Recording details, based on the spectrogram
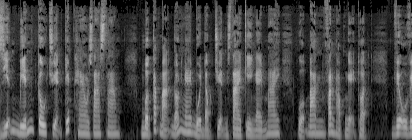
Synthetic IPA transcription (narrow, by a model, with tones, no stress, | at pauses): zḭ˧˥ənɓi˨˦ənkə˧wt͡ɕwḭ˧˨ənt̪i˦˥əp̚t̪ʰɛ˧wzaː˧saː˧w | məː˨˩kaː˦˥k̚ɓa̰ː˧˨nɗɔ˨˦nŋa˧jɓu˧˩əjɗa˨˩wk͡p̚t͡ɕwḭ˧˨ənzaː˨˩jki˨˩ŋa˨˩jmaː˧j | ku˧˩əɓaː˧nva˧nɦa˨˩wk͡p̚ŋḛ˧˨t̪ʰwə˨˩t̚ | vḭ˧˨ve˨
